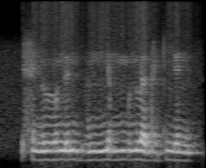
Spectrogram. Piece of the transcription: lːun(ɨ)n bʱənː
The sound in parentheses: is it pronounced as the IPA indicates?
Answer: yes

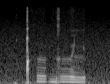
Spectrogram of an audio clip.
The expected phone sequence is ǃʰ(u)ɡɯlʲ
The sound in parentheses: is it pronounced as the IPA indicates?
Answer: no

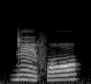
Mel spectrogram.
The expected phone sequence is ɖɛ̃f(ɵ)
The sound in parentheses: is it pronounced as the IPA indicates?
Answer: no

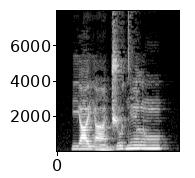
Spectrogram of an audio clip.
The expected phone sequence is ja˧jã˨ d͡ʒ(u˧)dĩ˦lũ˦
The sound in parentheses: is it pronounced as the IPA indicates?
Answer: yes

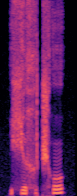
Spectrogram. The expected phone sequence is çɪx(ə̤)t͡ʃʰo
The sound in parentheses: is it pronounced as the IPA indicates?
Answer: yes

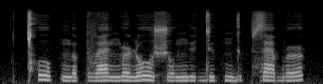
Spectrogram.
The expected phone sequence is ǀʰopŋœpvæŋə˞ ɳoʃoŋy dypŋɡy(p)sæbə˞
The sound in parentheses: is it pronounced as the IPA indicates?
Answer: yes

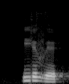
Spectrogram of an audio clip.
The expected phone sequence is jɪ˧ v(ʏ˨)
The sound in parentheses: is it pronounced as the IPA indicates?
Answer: no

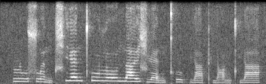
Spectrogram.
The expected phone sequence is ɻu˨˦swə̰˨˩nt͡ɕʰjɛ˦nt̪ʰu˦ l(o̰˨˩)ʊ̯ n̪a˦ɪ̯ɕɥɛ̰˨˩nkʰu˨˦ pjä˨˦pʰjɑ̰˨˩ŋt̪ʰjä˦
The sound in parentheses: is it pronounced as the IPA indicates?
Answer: no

